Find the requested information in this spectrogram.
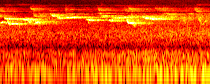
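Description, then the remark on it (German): Eurasian nuthatches calling in a forest, a steady, overlapping stream of high, bright notes. The repeated calls carry on without a break over a low background hum. “Die Kleiber drehen wieder auf. Die waren lange Zeit relativ unsichtbar.”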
